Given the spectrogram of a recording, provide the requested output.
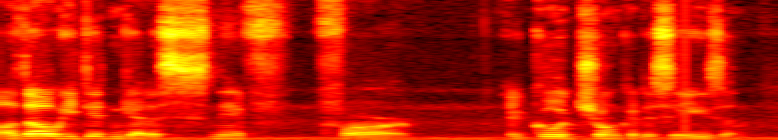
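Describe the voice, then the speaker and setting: There is audible room echo as a man speaks at a fairly high pitch with ordinary pitch variation. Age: 40s. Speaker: football podcast host. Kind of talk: casual chat.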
